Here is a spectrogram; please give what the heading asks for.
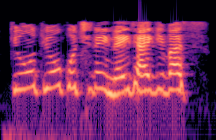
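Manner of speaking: loud, high scolding; angry mother. A narrator's reading. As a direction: shut the child down forcefully. Angry mother forbids her daughter.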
